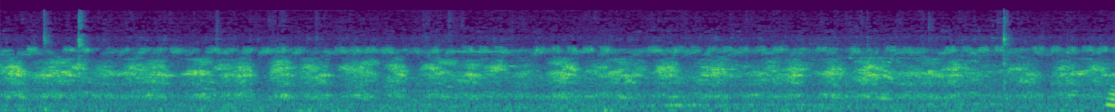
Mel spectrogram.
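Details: Many yellow frogs gather in rainwater pooled in a neighbourhood field on a rainy morning, jumping about. A dense chorus of pulsed, rattling croaks comes in overlapping bursts roughly every half second, with a sharp click or two.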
